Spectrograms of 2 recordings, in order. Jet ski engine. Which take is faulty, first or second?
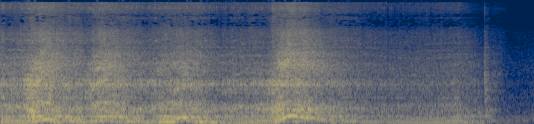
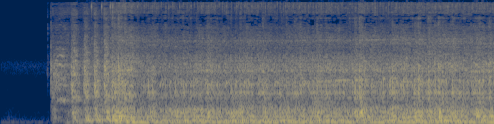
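second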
